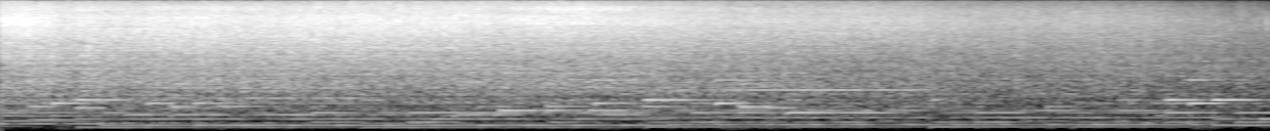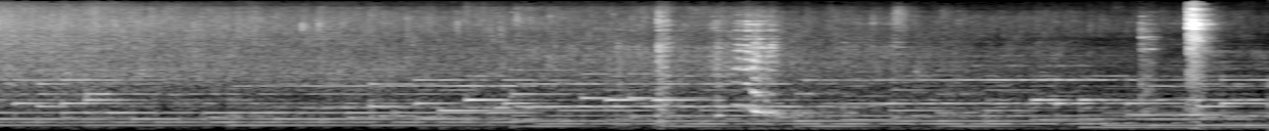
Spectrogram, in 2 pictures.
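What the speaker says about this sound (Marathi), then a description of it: "आता मी यामध्ये गुळाचं पाणी घालतोय." Boiling jaggery water is poured into a hot pan for a Maharashtrian ravali sweet, giving a strong hiss that gradually fades over several seconds beneath steady background music.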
